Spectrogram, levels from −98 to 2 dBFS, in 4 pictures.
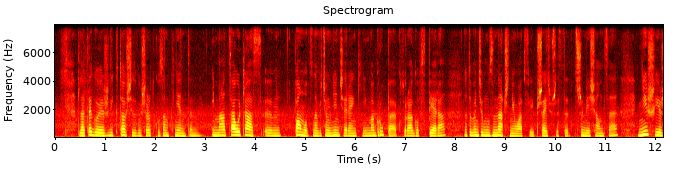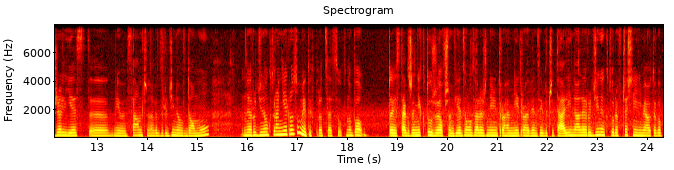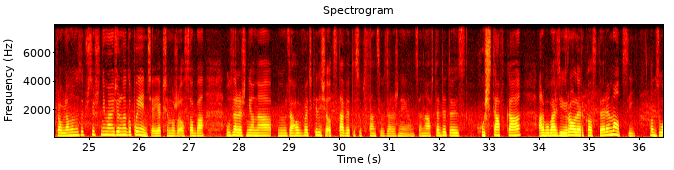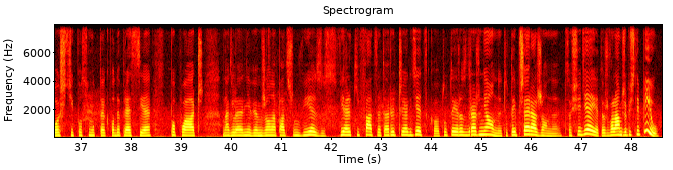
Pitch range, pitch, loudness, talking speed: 185-210 Hz, 195 Hz, -23 LUFS, 175 wpm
